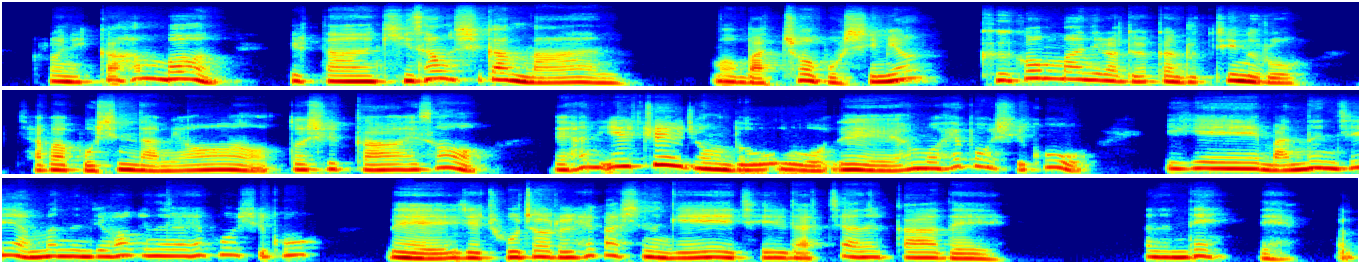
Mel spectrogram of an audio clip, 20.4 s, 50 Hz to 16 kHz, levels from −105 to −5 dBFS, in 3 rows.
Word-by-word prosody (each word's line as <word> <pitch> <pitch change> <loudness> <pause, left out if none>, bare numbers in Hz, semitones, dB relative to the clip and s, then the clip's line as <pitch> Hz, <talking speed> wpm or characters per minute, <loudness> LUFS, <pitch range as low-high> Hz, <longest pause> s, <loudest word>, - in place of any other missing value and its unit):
그러니까 195 -3 -1
한번 280 - 0 0.3
일단 205 -1 +4
기상시간만 200 - +1 0.4
뭐 205 -3 0
맞춰 175 +7 0
보시면 205 - 0 0.2
'그것만이라도 250 -4 -1
약간 200 -1 0
루틴으로 180 -3 +2 0.3
잡아 185 0 -2
보신다면 180 +1 +1
어떠실까?' 195 -2 -2
해서 200 0 -2 0.3
네 195 - 0
한 270 +8 -1
1 310 +2 +1
주일 355 -1 +4
정도 190 - +2
네 190 -4 +3
한번 230 +4 0
해 295 +5 -7
보시고 265 -3 -6 0.3
이게 230 -1 +2
맞는지 230 +8 +2
안 210 -2 +3
맞는지 230 0 +1
확인을 255 0 -2
해 265 +1 -5
보시고 290 +1 -9 0.3
네 180 -5 +5
이제 190 0 +1
조절을 205 +1 0
해 255 - -5
가시는 245 -6 -1
게 195 +2 +1
'제일 195 -1 -3
낫지 185 +6 -6
않을까?' 205 -3 -1
네 165 -6 -3 0.7
하는데 220 +2 +1
네 155 -3 -8 0.2
어떠시 205 +1 -12
205 Hz, 290 characters per minute, -22 LUFS, 190-245 Hz, 0.7 s, 네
